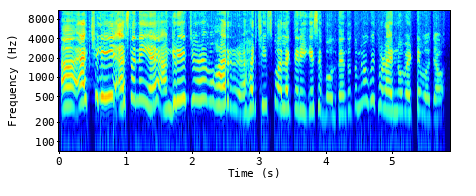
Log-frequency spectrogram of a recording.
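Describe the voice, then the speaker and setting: A woman with a high voice and an Indian English accent teaches English vocabulary to a class. She works through each word slowly, splitting it into its parts and turning to the students to ask and answer. Her voice sits close on the mic in a dry room with no echo. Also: expressive. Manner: explains word meanings step by step, talks back to students. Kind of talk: classroom lecture.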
